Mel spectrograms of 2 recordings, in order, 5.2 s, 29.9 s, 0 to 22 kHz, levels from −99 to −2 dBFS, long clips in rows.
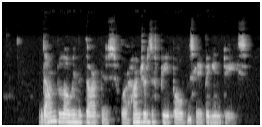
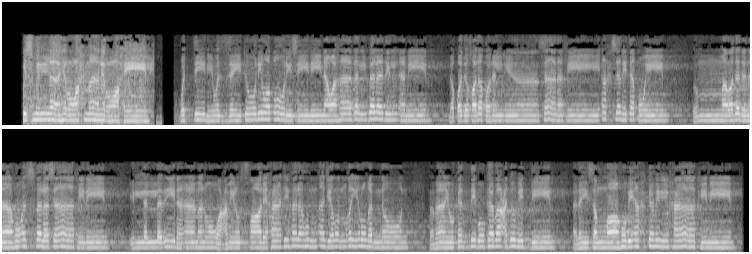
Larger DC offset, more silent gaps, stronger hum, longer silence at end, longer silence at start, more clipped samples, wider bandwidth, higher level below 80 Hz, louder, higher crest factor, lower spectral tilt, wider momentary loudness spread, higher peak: second, under 0.1% vs 0.3%; second, none vs 3.25-3.41 s; neither; about the same, 0.25 s vs 0.15 s; first, 0.75 s vs 0.4 s; neither; about the same, 7.6 kHz vs 7.4 kHz; about the same, -56 dBFS vs -54 dBFS; about the same, -20 LUFS vs -19 LUFS; about the same, 18 dB vs 16 dB; about the same, -5 dB/octave vs -4 dB/octave; second, 6 LU vs 10 LU; about the same, -4 dBFS vs -4 dBFS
